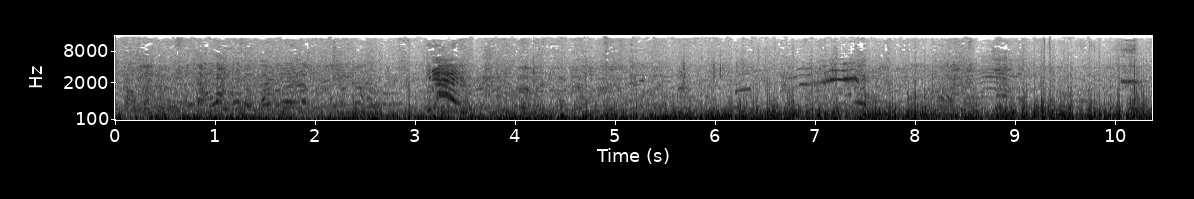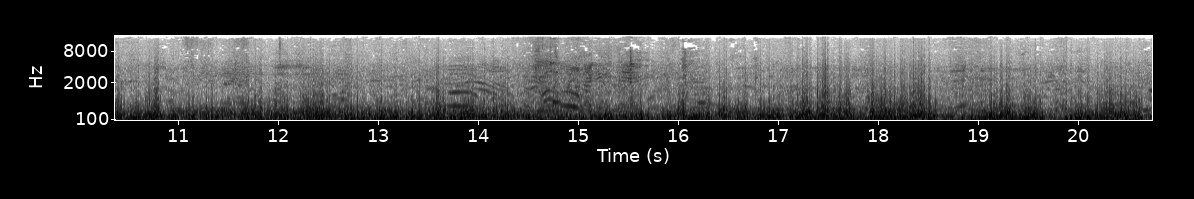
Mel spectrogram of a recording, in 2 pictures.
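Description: A crowd of spectators murmurs and calls out outdoors.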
